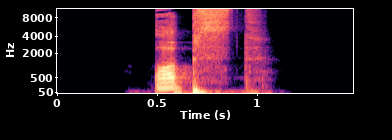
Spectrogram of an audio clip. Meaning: inflection of obsen: 1. second-person singular/plural present 2. third-person singular present 3. plural imperative
- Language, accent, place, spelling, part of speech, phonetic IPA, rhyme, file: German, Germany, Berlin, obst, verb, [ɔpst], -ɔpst, De-obst.ogg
